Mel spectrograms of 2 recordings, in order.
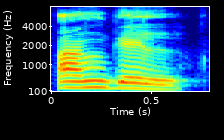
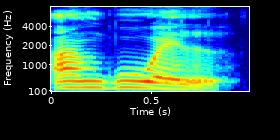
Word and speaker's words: ángel: La G con la E y teniendo una U en el centro, una U que no se pronuncia, aquí diríamos ángel, ángel. No decimos anguel.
